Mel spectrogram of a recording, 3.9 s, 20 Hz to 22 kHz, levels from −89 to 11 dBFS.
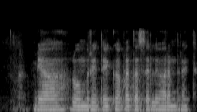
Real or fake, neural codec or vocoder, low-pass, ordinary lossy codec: real; none; 7.2 kHz; Opus, 24 kbps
